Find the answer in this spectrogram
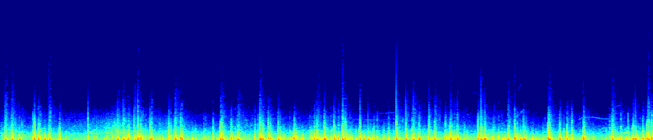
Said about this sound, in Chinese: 先跟我们一起进去看看美丽的跨年烟火吧。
